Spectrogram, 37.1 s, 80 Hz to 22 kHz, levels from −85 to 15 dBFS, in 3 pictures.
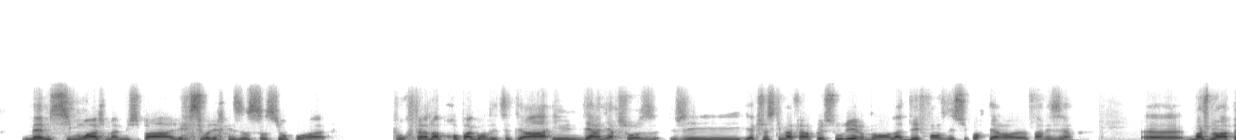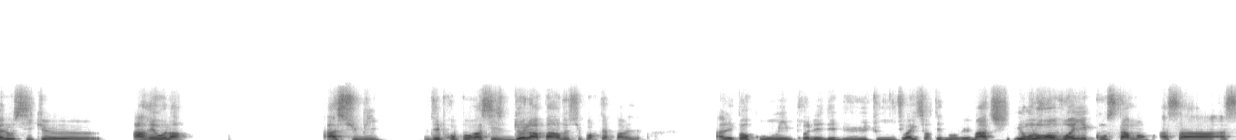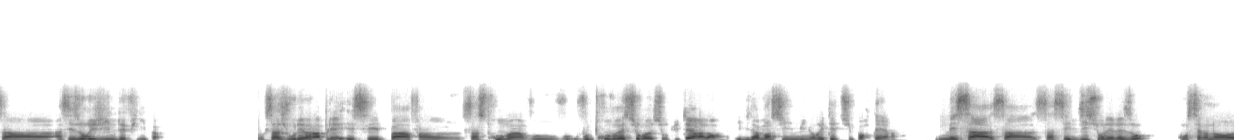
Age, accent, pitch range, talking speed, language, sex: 30-49, French, 140-190 Hz, 210 wpm, French, male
